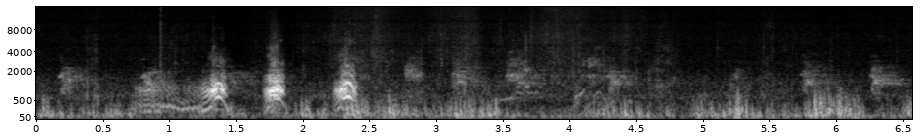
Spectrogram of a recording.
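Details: Terriers barking at an armadillo found in a hole during a 10-week-old Patterdale puppy's first hunt with older Patterdales: three quick loud barks in the first half, followed by rustling, digging and faint yips.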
